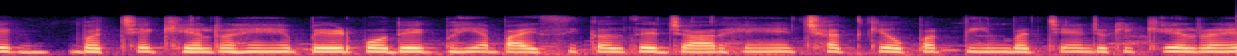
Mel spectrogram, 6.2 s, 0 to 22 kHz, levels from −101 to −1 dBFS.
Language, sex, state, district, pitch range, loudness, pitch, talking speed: Hindi, female, Bihar, West Champaran, 230-240 Hz, -16 LUFS, 235 Hz, 235 wpm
